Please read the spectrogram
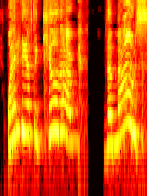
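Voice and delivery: imitated tearful crying child voice. Retelling what a tearful son asked after the creature was killed: imitating a crying son. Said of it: "my son bursts into tears".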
